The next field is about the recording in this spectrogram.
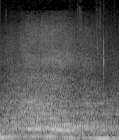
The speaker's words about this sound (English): I bet this is like so damn loud because there's so many cars everywhere. Um, I'm sorry, bestie.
